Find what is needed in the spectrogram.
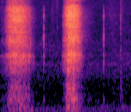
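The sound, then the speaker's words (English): Two sharp, hissy sniffles in quick succession, the first slightly longer, followed by a couple of much fainter little sniffs. No talking. “Once again, listener, I'm sorry I keep sniffling.”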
